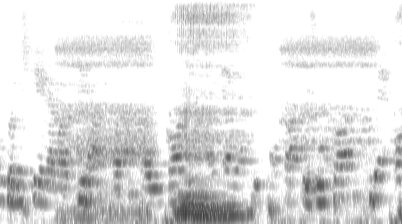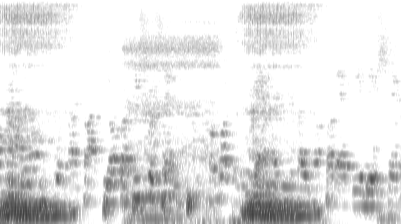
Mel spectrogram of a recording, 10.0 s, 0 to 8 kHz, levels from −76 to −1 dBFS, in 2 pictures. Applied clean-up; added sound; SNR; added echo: classical method WPE with log-MMSE.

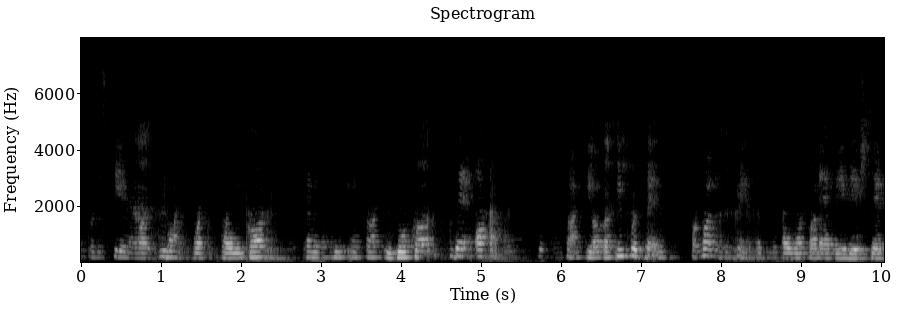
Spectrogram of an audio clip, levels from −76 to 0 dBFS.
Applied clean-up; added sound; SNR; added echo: neural mask model DeepFilterNet 3.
